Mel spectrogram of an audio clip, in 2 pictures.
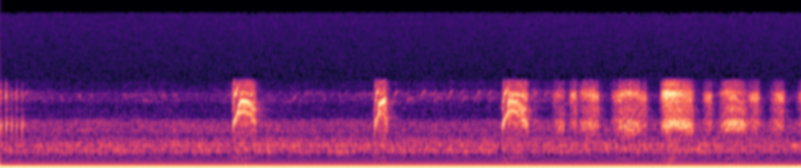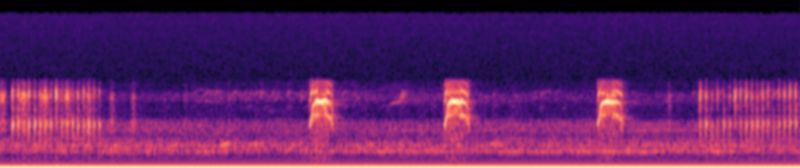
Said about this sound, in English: You were listening to a little conversation by a red-headed woodpecker.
